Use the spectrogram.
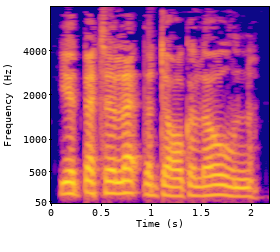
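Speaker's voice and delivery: loud, growled order to back off; growled warning. A narrator's reading. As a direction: growl it out loudly, like a surly master. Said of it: "growled Mister Heathcliff in unison".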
